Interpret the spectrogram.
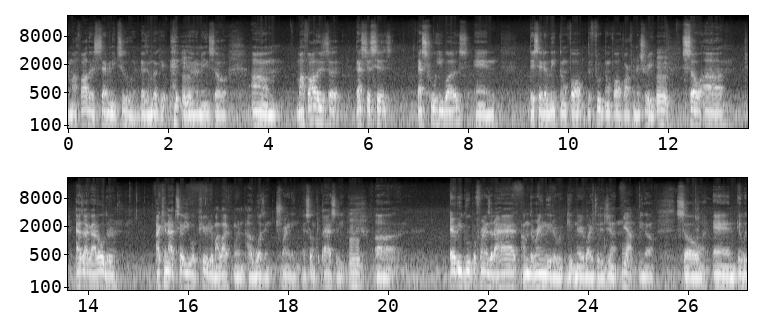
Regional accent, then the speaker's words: New York City, New York, United States; I'm from Brooklyn, New York, and we played every sport you can play outside

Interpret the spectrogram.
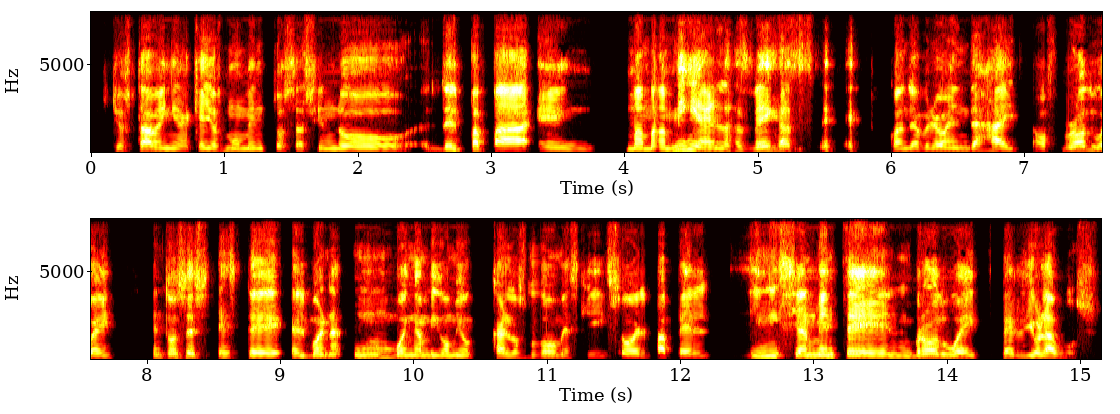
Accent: Puerto Rico; moved away; mi mamá es americana, pero yo me crié en Puerto Rico

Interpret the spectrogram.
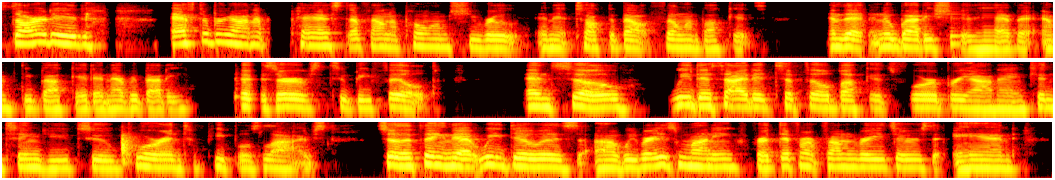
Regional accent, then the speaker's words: Lindenwold, New Jersey, United States; also born or lived in Camden, New Jersey; now in Pine Hill, United States; I was born in Camden, and I grew up in Lindenwald

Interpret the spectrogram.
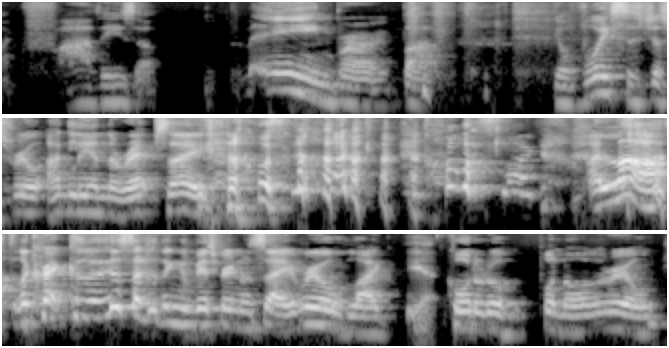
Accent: Auckland, New Zealand; I was brought up in Tāmaki Makaurau

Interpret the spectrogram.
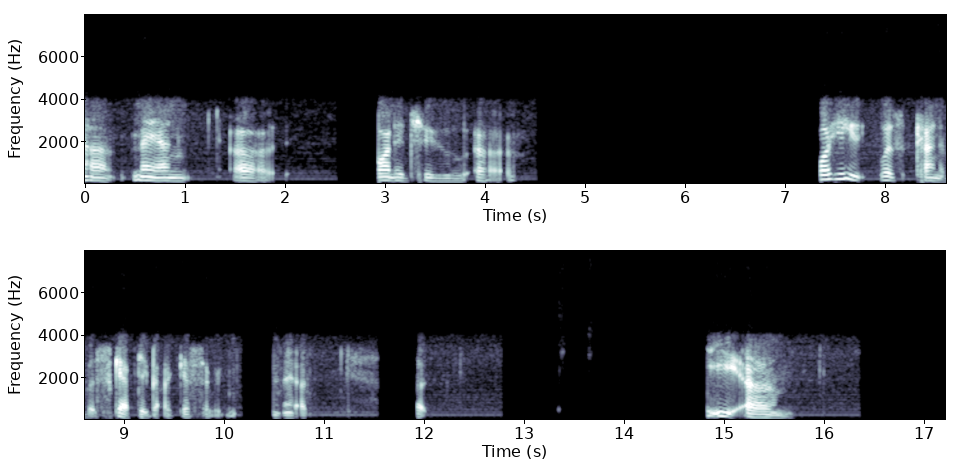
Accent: St. Louis, Missouri, United States; moved away; I was born in St. Louis, Missouri, which is supposed to be the most humid area in existence. But since I grew up in it

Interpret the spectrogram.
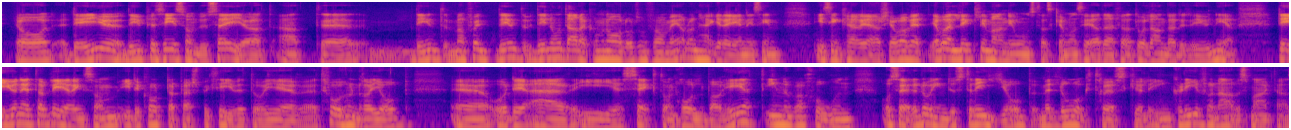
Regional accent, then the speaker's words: Småland, Sweden; now in Östersund, Sweden; jag är ju smålänning från början men jag har ju bott här väldigt länge

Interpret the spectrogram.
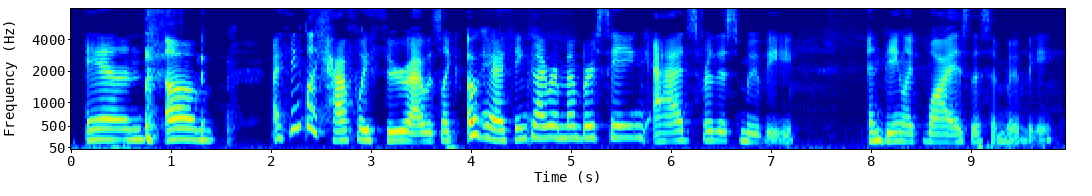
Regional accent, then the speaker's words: Maryland, United States; now in Chicago, United States; I live in Chicago, but I'm from Maryland, East, East Coast

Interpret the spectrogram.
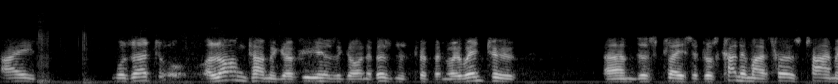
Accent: South Africa; South Africa. I've spoken to you before.

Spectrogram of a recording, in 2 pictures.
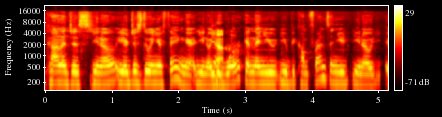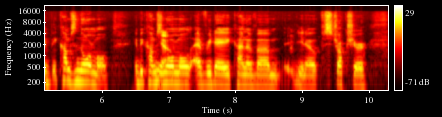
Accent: Bronx, New York, United States; I come from the Bronx, you know.

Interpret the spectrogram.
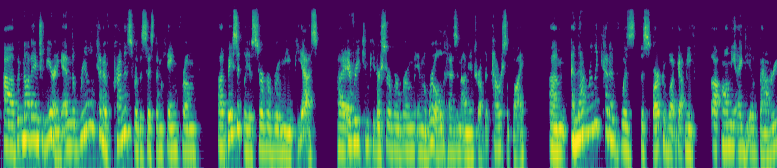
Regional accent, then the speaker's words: Fort McMurray, Alberta, Canada; moved away as an adult; also born or lived in Newfoundland / Edmonton; I mean, I grew up in Alberta. I grew up in Fort McMurray, actually

